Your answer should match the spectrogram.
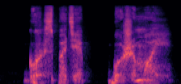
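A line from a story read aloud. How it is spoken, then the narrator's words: Shocked mutter. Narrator (Russian): потрясенно пробормотал он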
